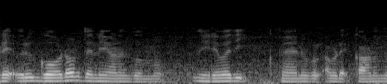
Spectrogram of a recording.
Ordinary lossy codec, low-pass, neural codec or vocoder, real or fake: MP3, 24 kbps; 7.2 kHz; none; real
